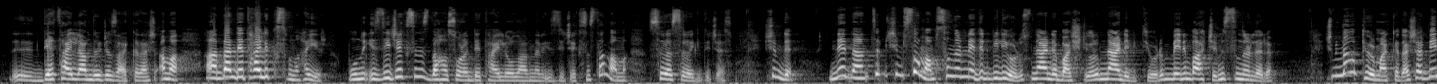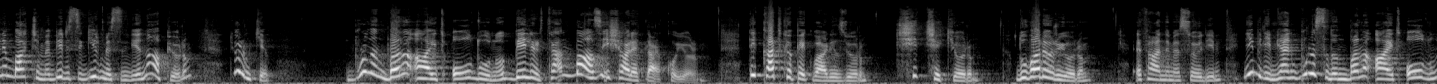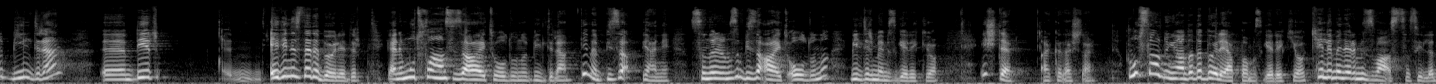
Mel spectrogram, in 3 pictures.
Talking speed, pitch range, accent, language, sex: 145 wpm, 200-320 Hz, native, Turkish, female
